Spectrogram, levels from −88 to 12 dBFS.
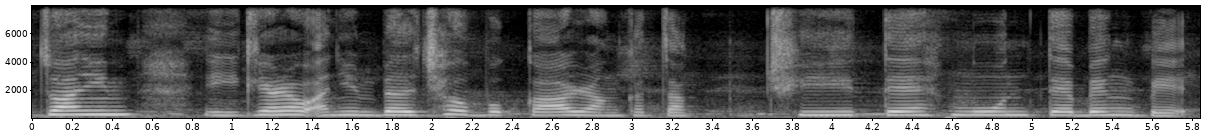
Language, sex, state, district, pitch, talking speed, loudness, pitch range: Mizo, female, Mizoram, Aizawl, 245 Hz, 135 wpm, -16 LUFS, 230-255 Hz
